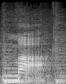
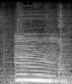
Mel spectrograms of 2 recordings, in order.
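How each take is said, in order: First: The consonant is followed by an extra uh vowel. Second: The consonant is held with no vowel after it. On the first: The speaker calls it wrong. "not ma" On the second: The speaker calls it right. "M is mm"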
